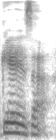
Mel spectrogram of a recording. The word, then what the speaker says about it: Géza: I'm not saying it with a Hungarian accent, but the Finns say Géza. Yeah. Okay, Géza.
